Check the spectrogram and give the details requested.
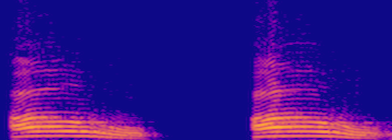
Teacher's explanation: huruf ro mati ni dibaca tebal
